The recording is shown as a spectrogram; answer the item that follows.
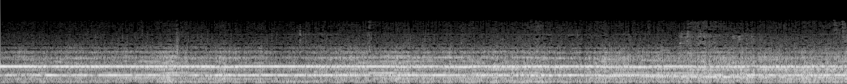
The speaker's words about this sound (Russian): Всех, однако, заставляет на минуту остановиться и объединяет вой сирен, который раздался во многих польских городах в 8 часов 41 минуту. На улицах замерло движение транспорта и пешеходов.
